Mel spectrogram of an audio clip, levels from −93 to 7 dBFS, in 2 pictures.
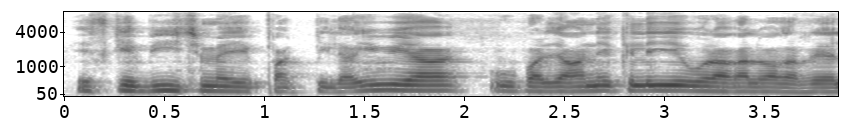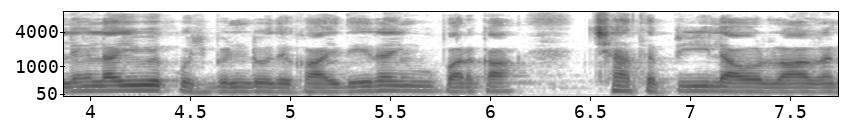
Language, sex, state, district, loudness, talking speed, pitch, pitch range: Hindi, male, Maharashtra, Nagpur, -28 LUFS, 240 wpm, 120 Hz, 115-135 Hz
